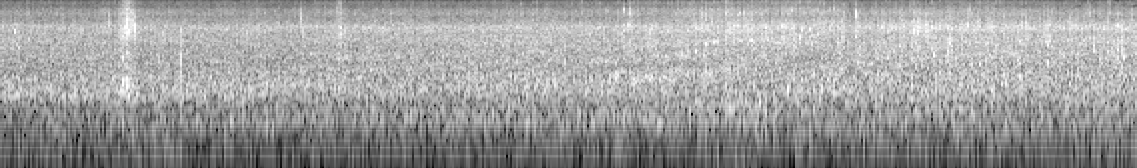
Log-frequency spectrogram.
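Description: Steady rushing of a mountain river's flowing water.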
